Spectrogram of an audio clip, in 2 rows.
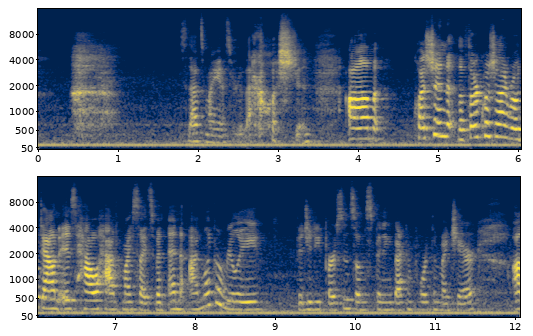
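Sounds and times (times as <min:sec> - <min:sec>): steady low hum: 0:00.0 - 0:12.0
woman speaking: 0:01.8 - 0:12.0
woman breathing in: 0:03.5 - 0:03.8, 0:11.6 - 0:12.0.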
